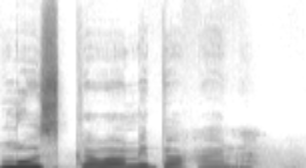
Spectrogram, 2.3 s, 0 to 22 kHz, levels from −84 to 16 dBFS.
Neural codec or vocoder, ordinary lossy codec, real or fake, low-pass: codec, 44.1 kHz, 3.4 kbps, Pupu-Codec; none; fake; none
